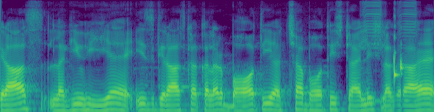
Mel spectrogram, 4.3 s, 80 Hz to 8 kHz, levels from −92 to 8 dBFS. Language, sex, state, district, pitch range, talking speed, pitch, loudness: Hindi, male, Punjab, Fazilka, 110-120 Hz, 235 wpm, 115 Hz, -18 LUFS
